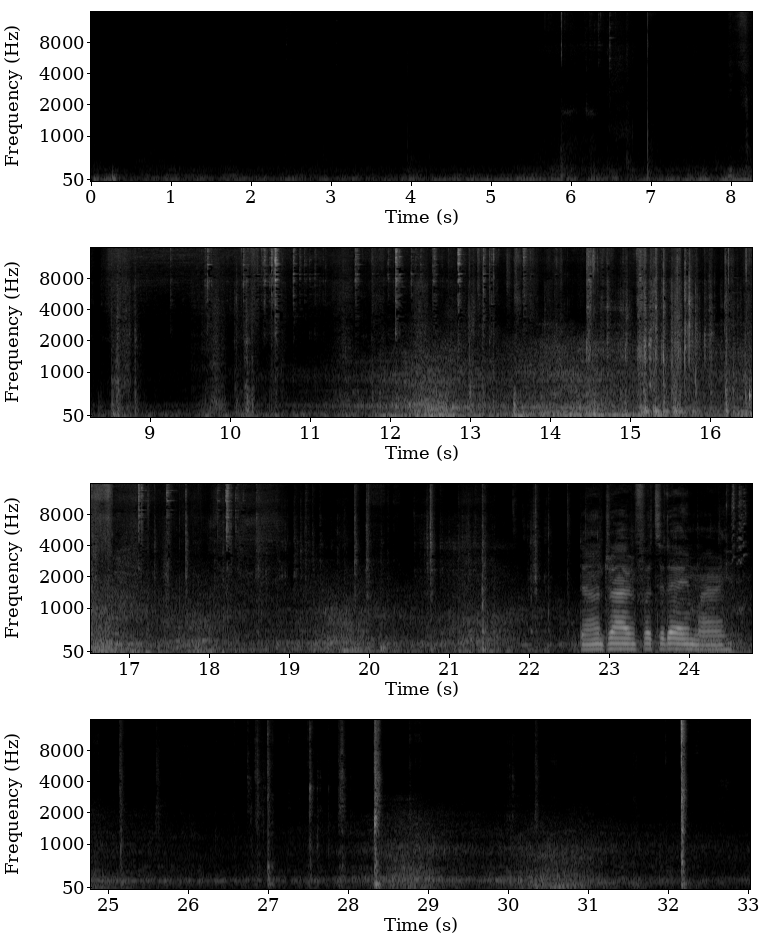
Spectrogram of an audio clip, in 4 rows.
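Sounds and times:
clothing rustling: 7.9 - 19.1
metallic jingling: 9.6 - 14.0
sharp clicks and knocks: 12.0 - 22.6.

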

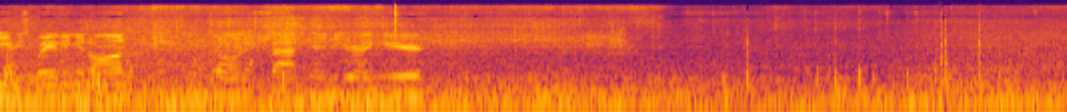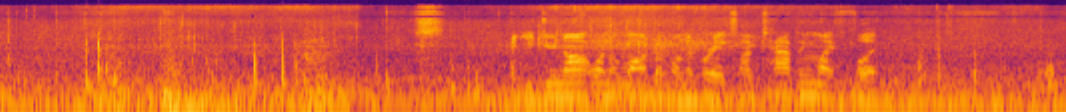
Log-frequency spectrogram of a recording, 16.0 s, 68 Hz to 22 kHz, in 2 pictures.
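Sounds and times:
road and wind rumble: 0.0 - 16.0.

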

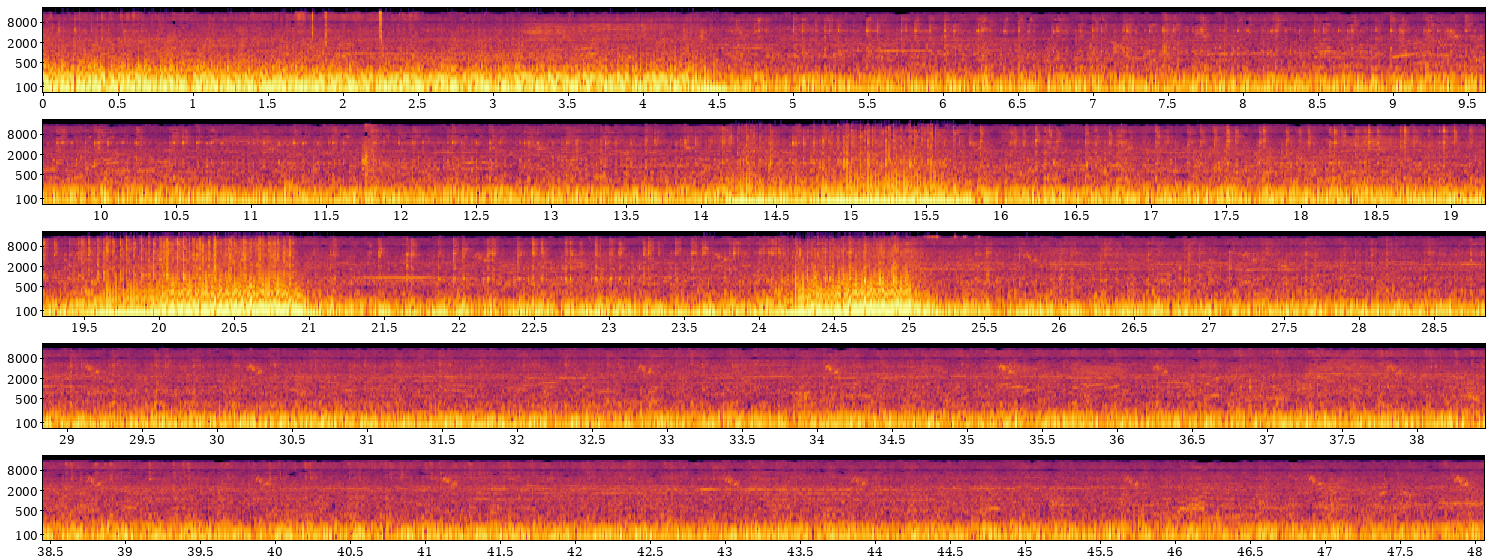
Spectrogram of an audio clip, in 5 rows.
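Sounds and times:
steady low rumble: 0.0 - 48.0.

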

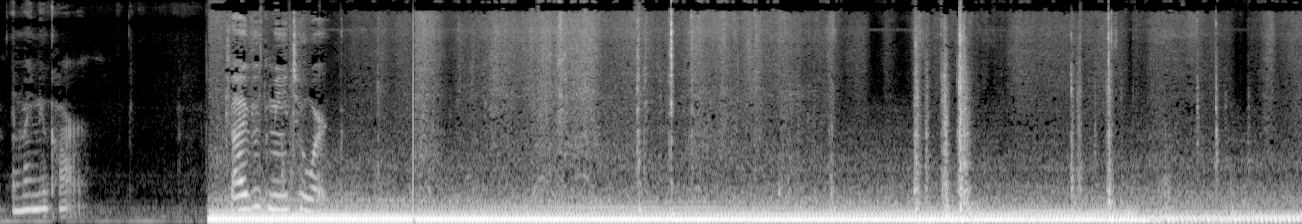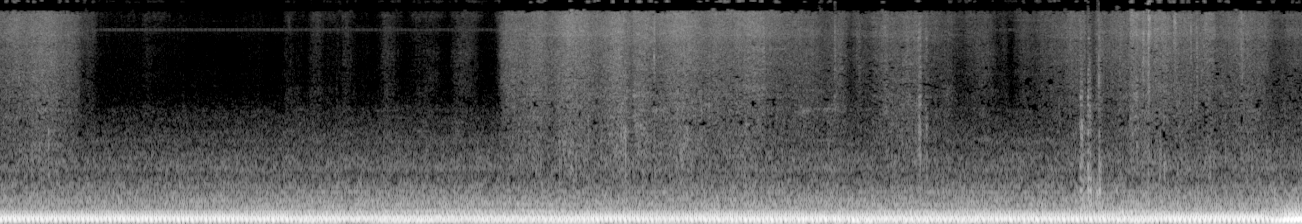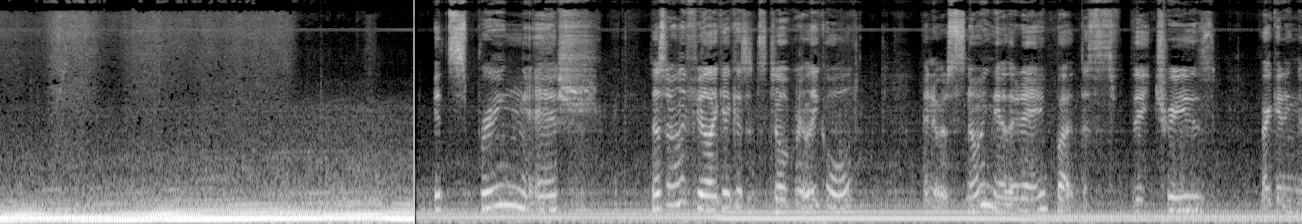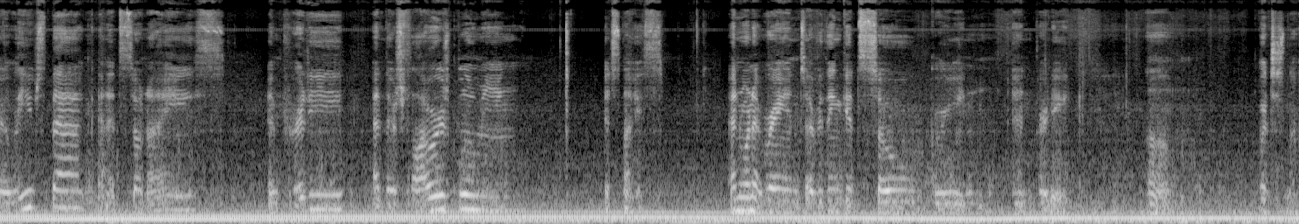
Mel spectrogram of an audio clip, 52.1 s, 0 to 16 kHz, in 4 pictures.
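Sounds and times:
car engine and road rumble: 2.0 - 52.0.

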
